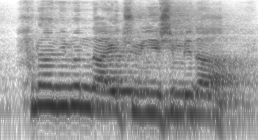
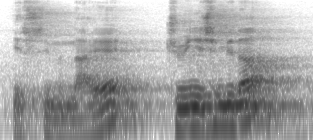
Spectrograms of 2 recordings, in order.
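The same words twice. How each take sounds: First: High, loud declaration of faith; fervent confession. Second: Said in the usual way. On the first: Shown as a demonstration. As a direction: proclaim it with full voice. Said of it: "고백하면서 하시길".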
